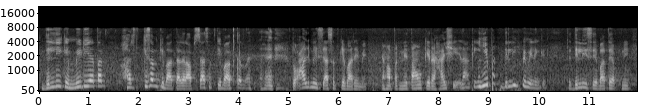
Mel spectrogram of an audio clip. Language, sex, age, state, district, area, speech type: Urdu, male, 18-30, Delhi, North West Delhi, urban, spontaneous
